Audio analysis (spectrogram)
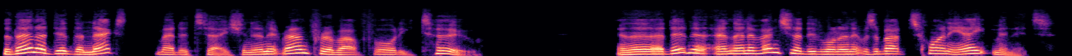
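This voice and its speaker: A man's voice: high-pitched, lively intonation, quick pace, creaky, dry recording, studio quality. A man chatting casually as an interview guest, an audiobook narrator who tells stories by acting out both sides of exchanges. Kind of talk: casual anecdotal interview chat.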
